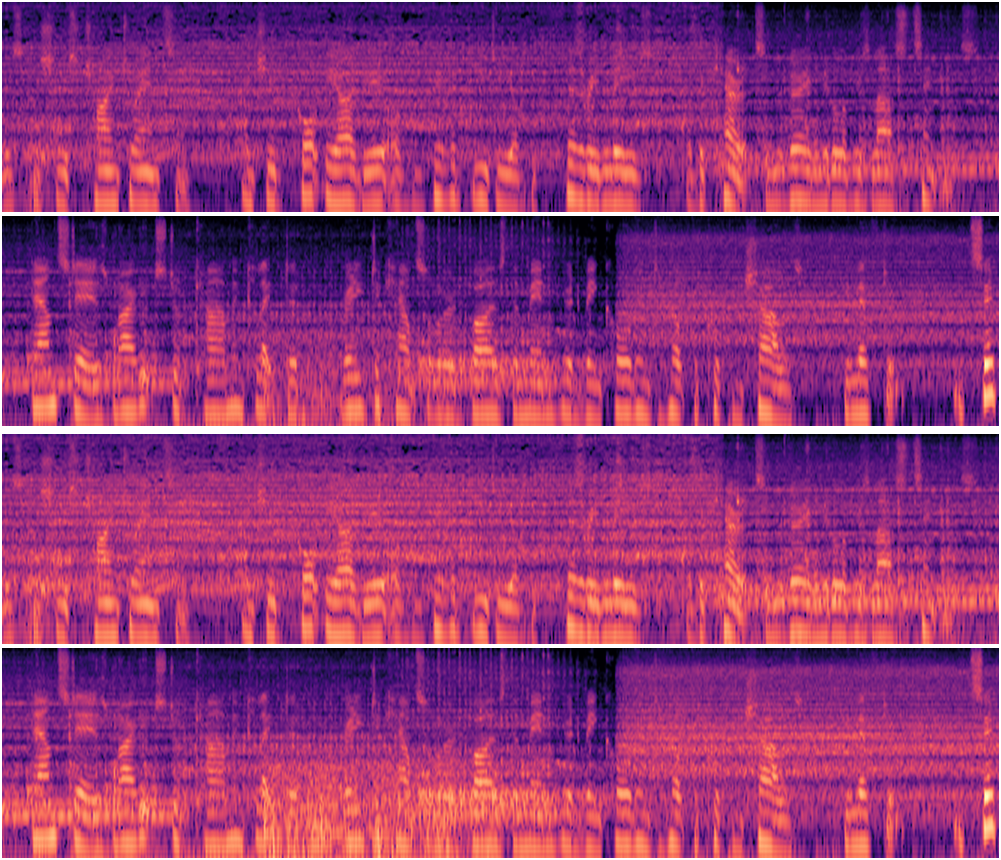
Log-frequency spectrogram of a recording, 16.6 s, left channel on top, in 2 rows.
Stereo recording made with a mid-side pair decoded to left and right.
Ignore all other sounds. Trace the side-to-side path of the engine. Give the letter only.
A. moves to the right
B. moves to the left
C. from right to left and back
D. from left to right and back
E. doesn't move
E.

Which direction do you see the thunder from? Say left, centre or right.
right.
